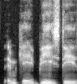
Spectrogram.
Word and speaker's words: MKBHD: BD is it Marcus brownley how what's his MKBHD is how you pronounce it yes but yeah he his reviews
